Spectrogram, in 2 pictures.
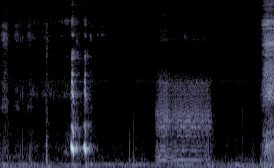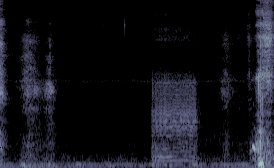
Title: Tiny dog snores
